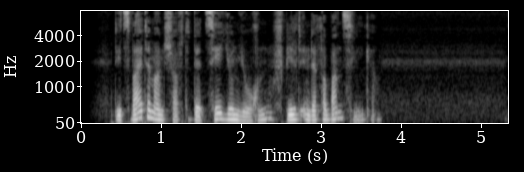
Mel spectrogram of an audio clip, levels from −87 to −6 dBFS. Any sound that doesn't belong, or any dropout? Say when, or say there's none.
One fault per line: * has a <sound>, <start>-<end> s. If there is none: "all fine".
all fine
